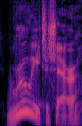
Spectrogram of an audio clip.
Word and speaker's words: Teixeira: Rui Teixeira, I'm told is how you pronounce his name,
